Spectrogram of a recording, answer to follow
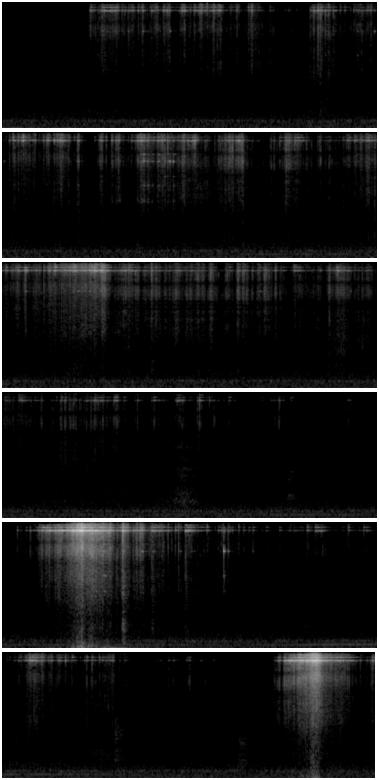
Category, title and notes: Sound effects > Objects / House appliances
Chain Drop
Small suite of a chain I have falling. A little quiet so you may want to raise the volume
Drop, Metal, Chain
